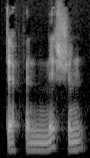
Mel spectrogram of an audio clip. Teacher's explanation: Definition, the emphasis on the ni, the n sound, definition.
